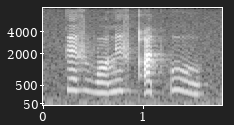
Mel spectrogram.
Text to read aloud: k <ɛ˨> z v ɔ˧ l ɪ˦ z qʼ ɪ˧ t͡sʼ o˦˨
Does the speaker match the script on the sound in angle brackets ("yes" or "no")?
no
